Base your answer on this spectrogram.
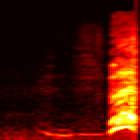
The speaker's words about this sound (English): Oh, no. Bless you.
